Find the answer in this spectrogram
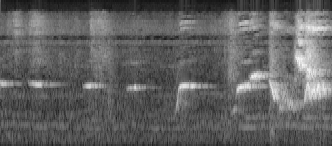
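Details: White-rumped shama of the Nias type, described as reluctant to sing. It gives several level whistled notes spaced about half a second apart, then a few louder upward-sweeping notes and a burst of harsher, higher sound at the end.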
